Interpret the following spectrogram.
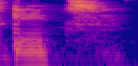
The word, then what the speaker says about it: Geats: So yeah, I would say Geats, or not Geats, Gates. Gates. Bandai, why the fuck do you have two riders that have the same pronunciation?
